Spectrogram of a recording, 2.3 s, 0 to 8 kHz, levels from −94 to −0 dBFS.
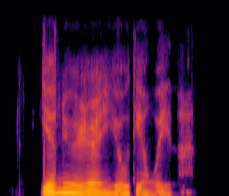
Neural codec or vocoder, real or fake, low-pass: vocoder, 22.05 kHz, 80 mel bands, WaveNeXt; fake; 7.2 kHz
